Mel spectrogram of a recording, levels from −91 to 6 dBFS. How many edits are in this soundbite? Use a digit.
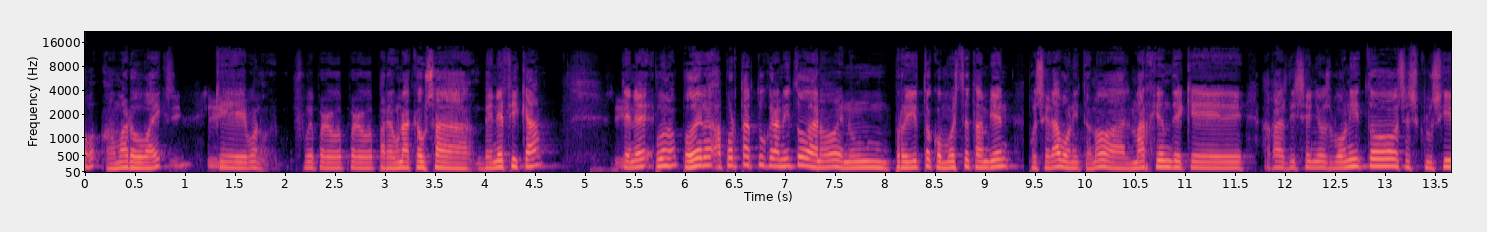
6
